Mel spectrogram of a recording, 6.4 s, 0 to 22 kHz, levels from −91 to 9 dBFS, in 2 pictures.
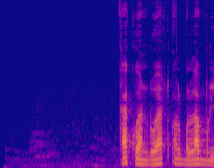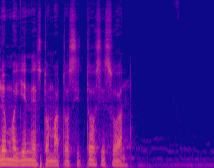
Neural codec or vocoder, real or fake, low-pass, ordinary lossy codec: none; real; none; none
